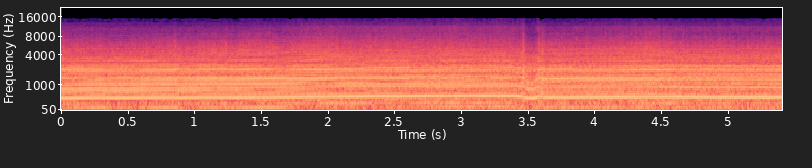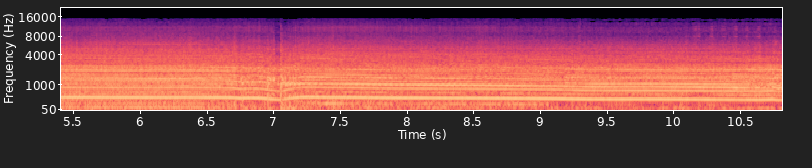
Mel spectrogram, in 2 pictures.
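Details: 2009 Yamaha R6 running: a loud, steady high-pitched whine over the engine that dips briefly with each throttle blip. The source of the whine is unknown; owner asks whether it is normal.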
